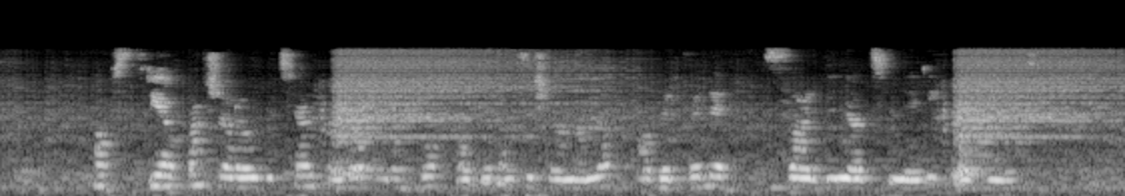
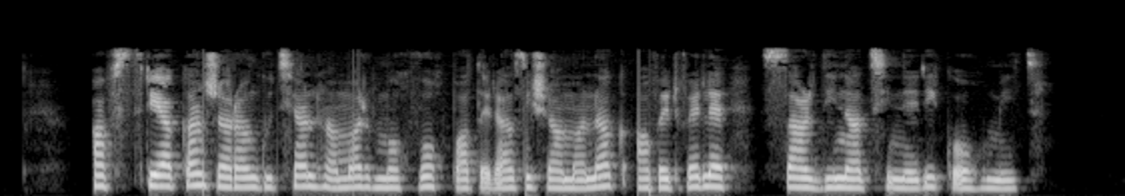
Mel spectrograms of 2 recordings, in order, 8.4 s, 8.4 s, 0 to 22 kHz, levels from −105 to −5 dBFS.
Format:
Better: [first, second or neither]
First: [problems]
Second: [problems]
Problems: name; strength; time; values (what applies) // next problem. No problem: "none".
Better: second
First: noise reduction (classical method WPE with log-MMSE)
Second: none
